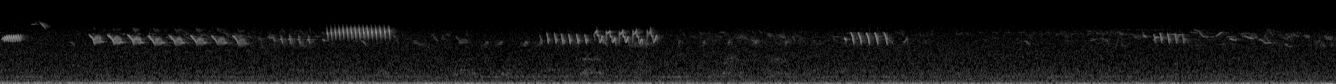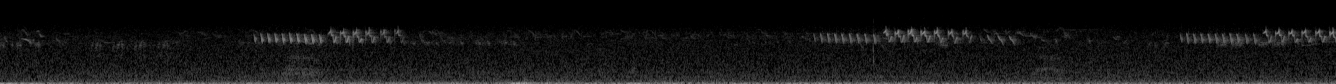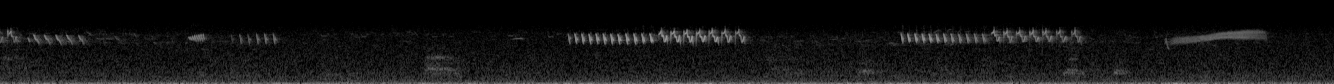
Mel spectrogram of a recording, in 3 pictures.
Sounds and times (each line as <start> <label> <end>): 0.0 morning birds 40.0
4.4 in the distance a dog 8.3
16.0 in the distance a dog 17.0
23.6 in the distance a dog 24.2
26.6 in the distance a dog 27.2
30.9 in the distance a dog 31.5
34.2 in the distance a dog 35.7
37.2 in the distance a dog 38.2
